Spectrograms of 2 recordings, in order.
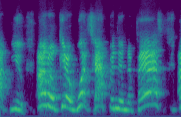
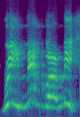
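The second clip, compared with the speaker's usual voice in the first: loud, high plea; crying out; 5 semitones higher, 5 dB louder than usual. Acted. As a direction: beg to be remembered. Samson's prayer voiced in sermon.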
